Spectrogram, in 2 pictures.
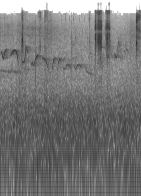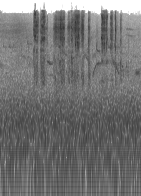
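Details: Natterer's bats, still quite active and warm, give thin, high squeaks and looping chirps from a crowded bat box opened during a survey.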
